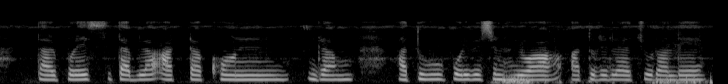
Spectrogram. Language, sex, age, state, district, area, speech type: Santali, female, 18-30, West Bengal, Birbhum, rural, spontaneous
